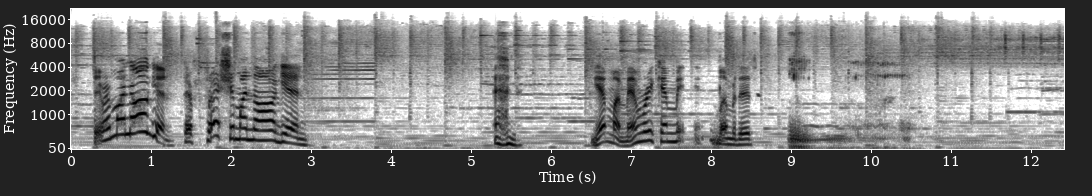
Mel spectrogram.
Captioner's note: blows raspberry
